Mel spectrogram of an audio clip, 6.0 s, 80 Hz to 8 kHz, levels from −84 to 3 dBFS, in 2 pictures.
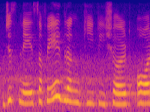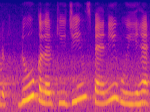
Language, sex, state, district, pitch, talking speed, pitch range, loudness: Hindi, male, Uttar Pradesh, Shamli, 255 Hz, 140 wpm, 245-305 Hz, -16 LUFS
